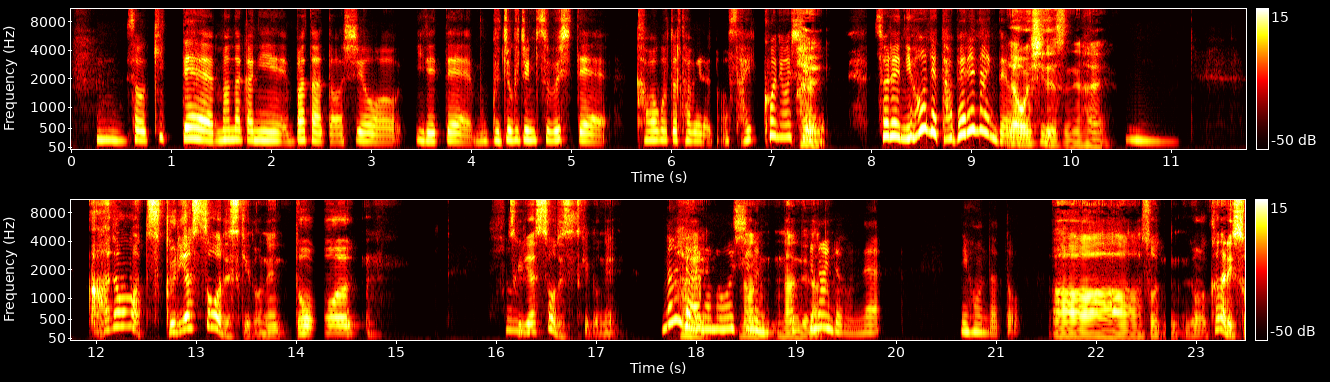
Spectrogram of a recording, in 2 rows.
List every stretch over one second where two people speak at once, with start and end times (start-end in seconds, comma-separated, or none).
17.8-19.5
